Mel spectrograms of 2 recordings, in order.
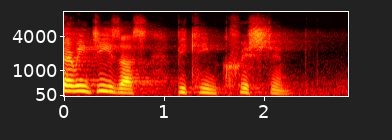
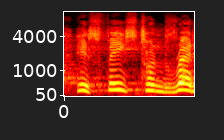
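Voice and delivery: ordinary talk

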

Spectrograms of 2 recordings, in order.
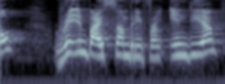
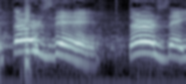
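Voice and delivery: loud, insistent repeated answer; emphatic correction; 7 dB louder, much slower than usual. Real, not acted. Preacher correcting the audience on the night off, loud and emphatic. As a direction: call it out firmly over the crowd.

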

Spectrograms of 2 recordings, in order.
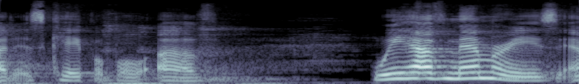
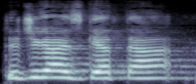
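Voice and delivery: usual speaking voice

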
